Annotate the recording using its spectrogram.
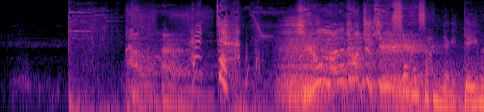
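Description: Magic spells whoosh, crackle and burst in a video game fight.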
